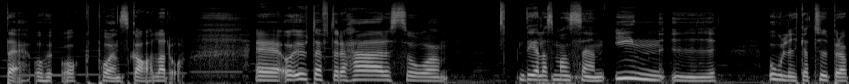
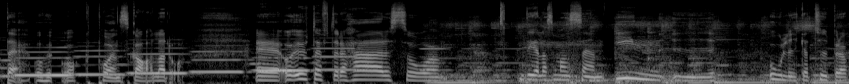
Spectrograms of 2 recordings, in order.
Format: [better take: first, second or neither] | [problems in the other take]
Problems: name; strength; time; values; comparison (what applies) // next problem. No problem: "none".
first | background music; loud; throughout; 3 dB below the speech; faint in the first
